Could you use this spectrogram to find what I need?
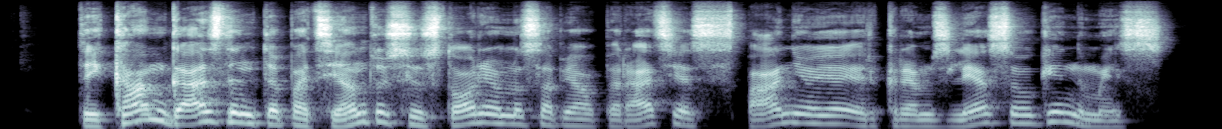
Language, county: Lithuanian, Vilnius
